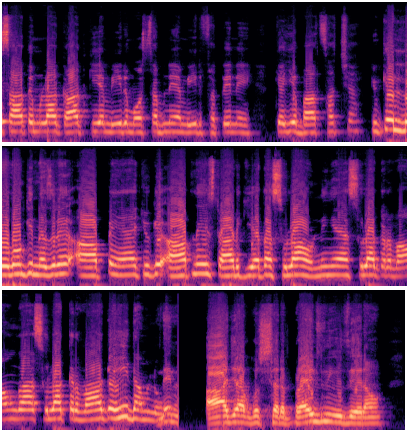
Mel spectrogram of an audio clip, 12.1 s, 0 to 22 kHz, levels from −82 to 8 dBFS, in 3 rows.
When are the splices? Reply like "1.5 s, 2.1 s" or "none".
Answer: 3.6 s, 9.9 s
